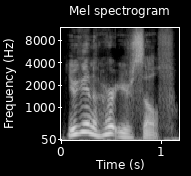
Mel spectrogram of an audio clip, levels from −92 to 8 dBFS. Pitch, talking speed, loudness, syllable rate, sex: 160 Hz, 255 wpm, -16 LUFS, 6.9 syllables/s, male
